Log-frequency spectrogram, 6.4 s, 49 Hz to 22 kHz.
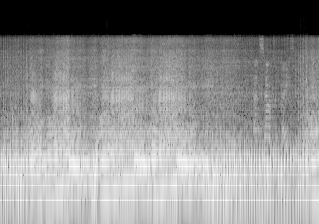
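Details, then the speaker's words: Free Yamaha TMAX 500 scooter started at first look, battery needed: it catches and settles into a steady, even beat with clean revs and no knocks or rattles; it runs healthy. "That's half of the battle done for me, guys. That's brilliant. Did you hear how amazing that's how amazing that sounded?"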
